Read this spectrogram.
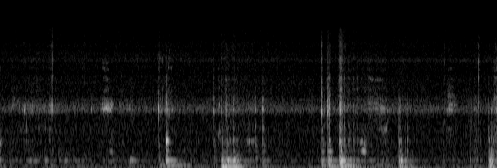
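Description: A large catfish thrashes and splashes in the water beside a boat.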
